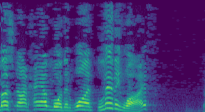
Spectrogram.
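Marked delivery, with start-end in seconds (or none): 0.0-3.0 living stressed in a slow, loud line. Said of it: "I stress that word living".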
